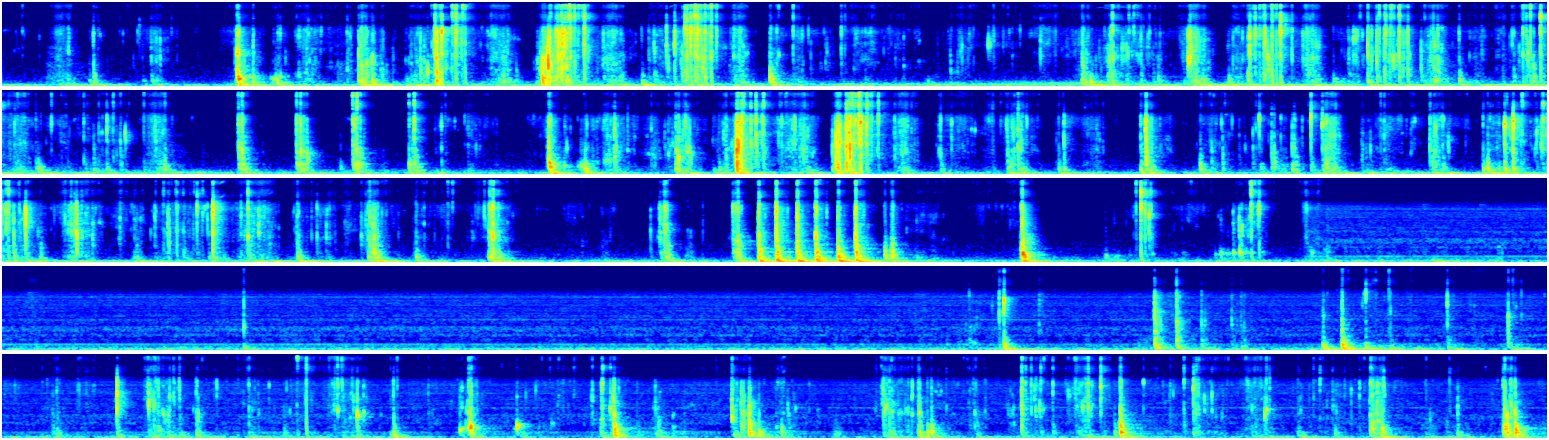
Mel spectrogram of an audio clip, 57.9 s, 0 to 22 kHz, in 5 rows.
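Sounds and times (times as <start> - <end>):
slime crackling and popping: 1.8 - 6.4, 8.0 - 12.6, 16.6 - 18.6, 21.0 - 27.0, 46.7 - 51.0, 52.9 - 57.9.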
